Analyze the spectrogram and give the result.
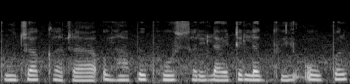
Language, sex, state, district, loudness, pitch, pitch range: Hindi, female, Haryana, Rohtak, -18 LUFS, 210 Hz, 200-220 Hz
